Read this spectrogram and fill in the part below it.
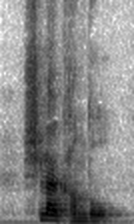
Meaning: smuggling, illicit trade
- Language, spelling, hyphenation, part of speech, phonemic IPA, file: Dutch, sluikhandel, sluik‧han‧del, noun, /ˈslœy̯kˌɦɑn.dəl/, Nl-sluikhandel.ogg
